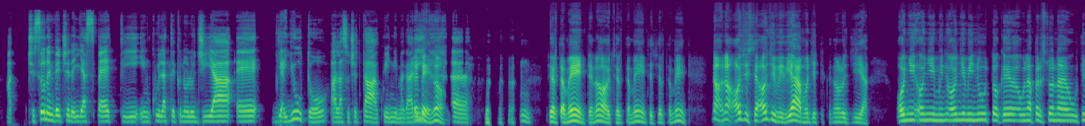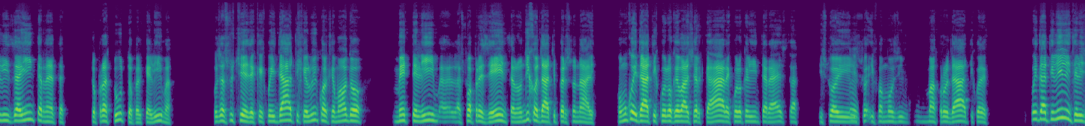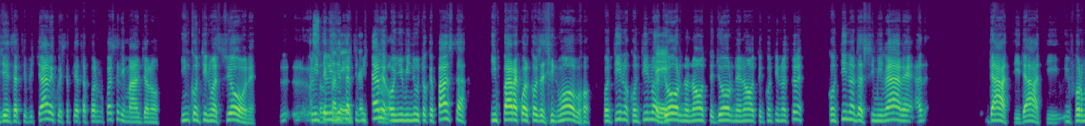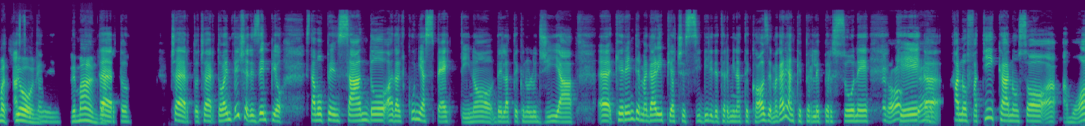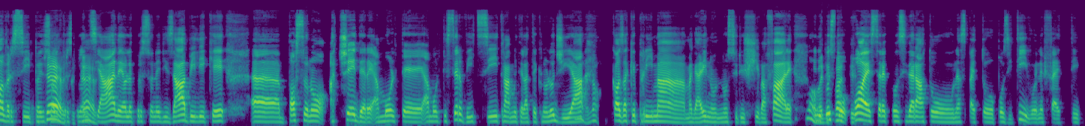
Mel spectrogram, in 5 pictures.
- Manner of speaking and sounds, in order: "vabbè" said as "abbè"; chuckle; laughing while speaking: "di nuovo"
- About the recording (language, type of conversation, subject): Italian, podcast, In che modo la tecnologia ha cambiato il tuo modo di imparare?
